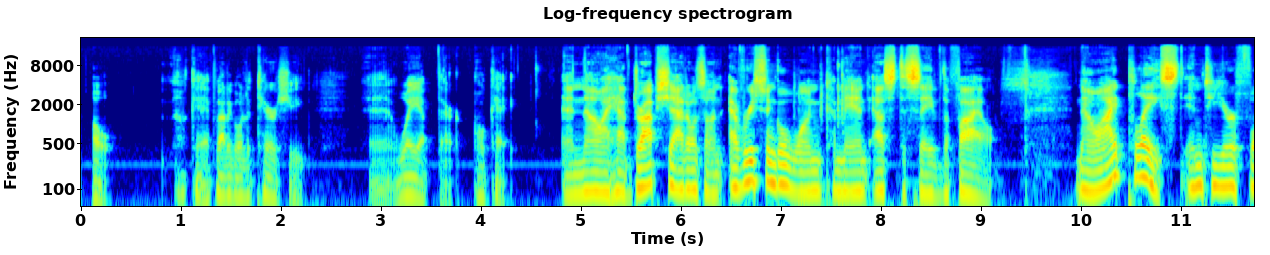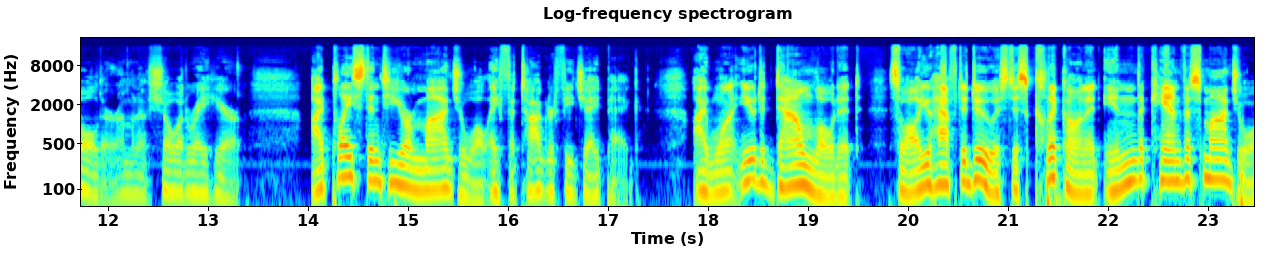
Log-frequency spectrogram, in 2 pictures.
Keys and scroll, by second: 7.0 super+s.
